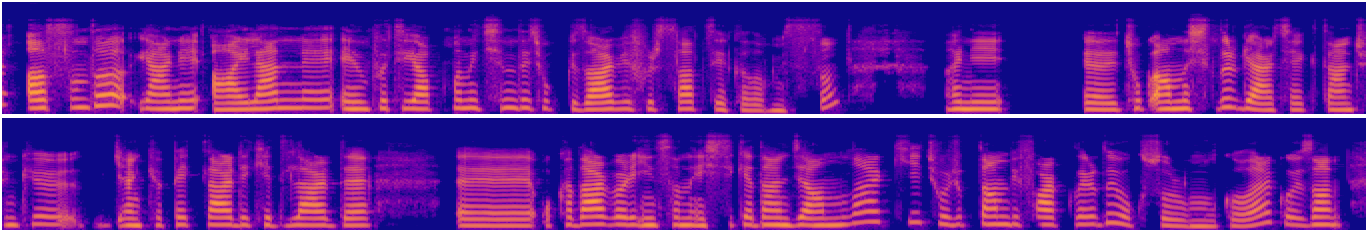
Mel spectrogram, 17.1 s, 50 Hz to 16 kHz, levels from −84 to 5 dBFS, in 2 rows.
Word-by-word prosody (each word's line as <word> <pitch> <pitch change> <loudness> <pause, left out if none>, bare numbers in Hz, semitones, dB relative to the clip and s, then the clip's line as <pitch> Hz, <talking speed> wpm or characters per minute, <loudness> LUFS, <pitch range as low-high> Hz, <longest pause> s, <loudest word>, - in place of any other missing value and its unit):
Aslında 280 +6 +5
yani 235 +1 +3
ailenle 240 +5 +3
empati 240 0 -2
yapman 230 +3 +1
için 260 +2 -4
de 265 - -3
çok 245 -4 -9
güzel 215 +1 +4
bir 225 - -5
fırsat 225 +1 -3
yakalamışsın. 185 - -7 0.6
Hani, 225 0 +2 0.5
eee, 205 -1 +2
çok 250 0 -6
anlaşılır 240 +4 +3
gerçekten. 205 -2 0
Çünkü 230 +3 -5 0.2
yani 215 0 +1
köpekler 230 0 0
de 230 - -3
kediler 220 0 0
de, 220 0 +1 0.6
eee, 205 -1 0
o - - -10
kadar 245 +1 +4
böyle 240 -1 +2
insana 225 0 -1
eşlik 215 +2 -5
eden 230 -1 +2
canlılar 235 +9 0
ki 315 -1 -9
çocuktan 250 -2 -2
bir 245 - -7
farkları 245 +1 -1
da - - -6
yok 250 -7 -5
sorumluluk 190 -3 -6
olarak. 235 +9 -2
O 240 - -2
yüzden 235 +1 +1
230 Hz, 145 wpm, -24 LUFS, 215-250 Hz, 0.6 s, Aslında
